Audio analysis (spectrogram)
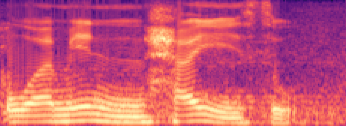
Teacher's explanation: Ya. Kemudian tsa hati-hati dalam pelafalannya jangan dibaca dengan su tapi wamin haitsu.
